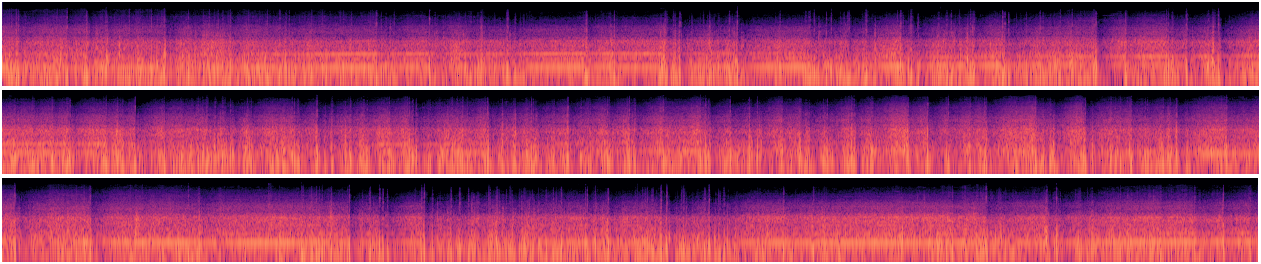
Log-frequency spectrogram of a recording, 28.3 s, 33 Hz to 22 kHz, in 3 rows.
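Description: Mazdaspeed Miata's turbocharged 1.8-litre four-cylinder engine running hard on a race track. The pitch climbs through each gear and drops at the shifts, under a steady rush of wind buffeting the open cockpit.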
